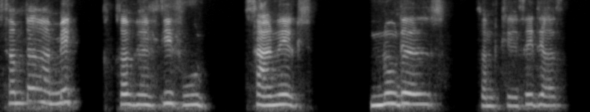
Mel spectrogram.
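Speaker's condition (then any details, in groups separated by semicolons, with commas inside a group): Down syndrome; extra chromosome, diagnosed around 4th month after birth, developmental delays, early intervention, physiotherapy, speech therapy; age 29; short simple sentences, some ungrammatical phrasing, mother rephrases questions for her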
